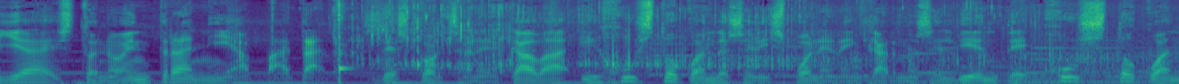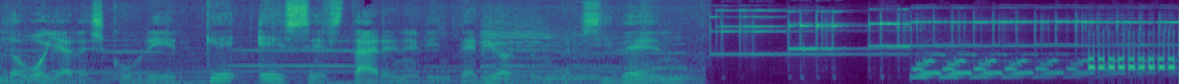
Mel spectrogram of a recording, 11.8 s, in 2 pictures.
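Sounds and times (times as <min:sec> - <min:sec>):
speech: 0:00.0 - 0:09.5
telephone ringtone of melodic electronic beeps and pulsing tones: 0:09.4 - 0:11.7.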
